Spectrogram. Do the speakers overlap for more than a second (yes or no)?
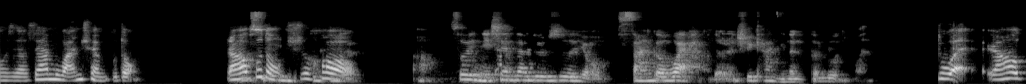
yes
